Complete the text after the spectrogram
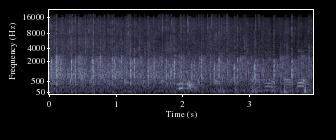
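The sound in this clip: Warm applause from a large audience welcoming a speaker as he steps out, dense, steady clapping throughout, with a voice briefly heard over it near the end.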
